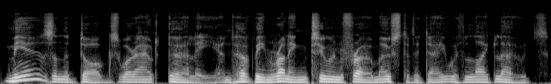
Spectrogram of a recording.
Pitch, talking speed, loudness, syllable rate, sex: 115 Hz, 230 wpm, -17 LUFS, 4.7 syllables/s, male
